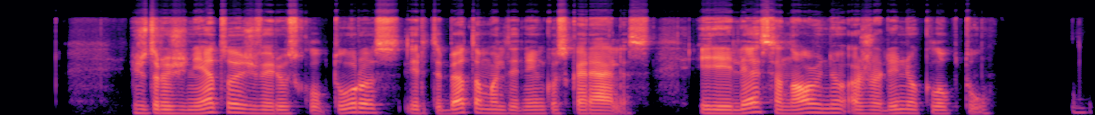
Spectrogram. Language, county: Lithuanian, Vilnius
